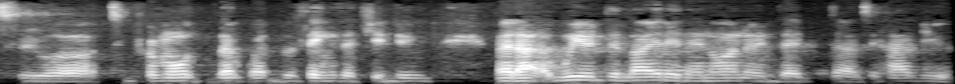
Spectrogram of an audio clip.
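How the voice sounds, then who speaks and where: With lively intonation, a man talks in a plain, everyday voice. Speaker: live show host. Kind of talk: casual live-stream hosting.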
